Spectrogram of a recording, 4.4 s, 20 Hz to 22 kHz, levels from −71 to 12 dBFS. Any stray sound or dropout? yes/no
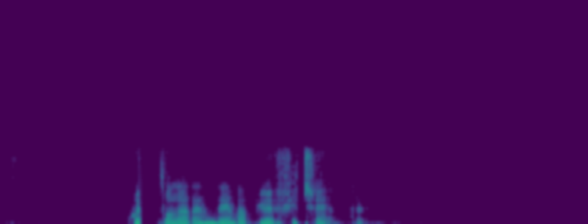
yes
